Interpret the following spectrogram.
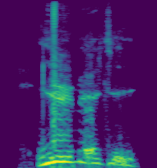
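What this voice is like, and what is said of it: Imitates an anime character's shout. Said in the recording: “good Kuwabara impression ... That was pretty good, man.”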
